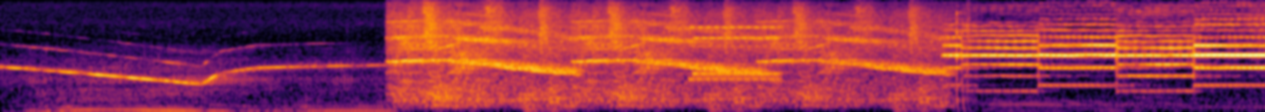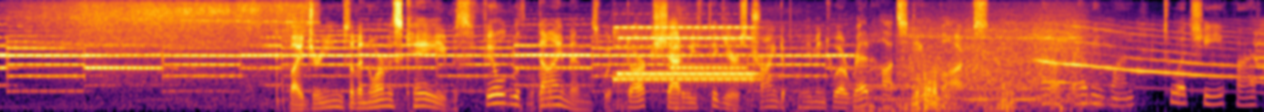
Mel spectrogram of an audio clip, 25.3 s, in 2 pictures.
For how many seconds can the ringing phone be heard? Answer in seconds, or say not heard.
3 s.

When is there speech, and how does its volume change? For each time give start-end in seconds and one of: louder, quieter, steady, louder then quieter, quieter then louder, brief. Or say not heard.
15.4-25.2 quieter.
